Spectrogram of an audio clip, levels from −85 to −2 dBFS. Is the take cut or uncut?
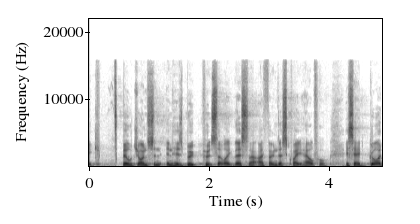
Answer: cut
